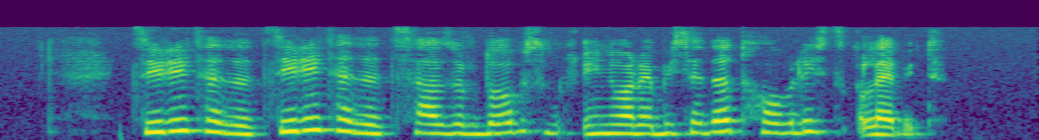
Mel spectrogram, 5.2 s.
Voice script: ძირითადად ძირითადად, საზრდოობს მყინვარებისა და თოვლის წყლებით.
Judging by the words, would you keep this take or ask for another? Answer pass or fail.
pass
